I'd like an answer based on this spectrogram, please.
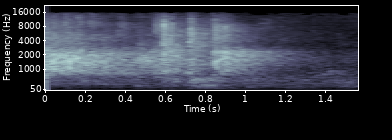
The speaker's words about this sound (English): All right, ladies and gentlemen, can we give a round of applause to our 14th panel of the event?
